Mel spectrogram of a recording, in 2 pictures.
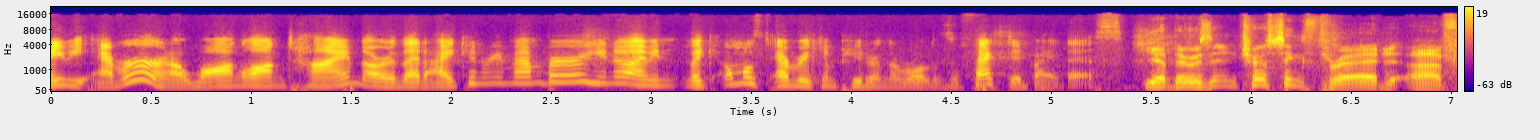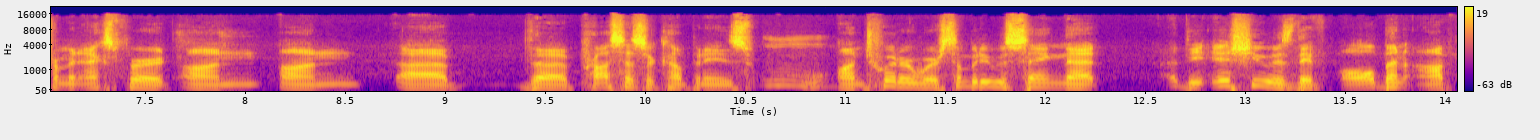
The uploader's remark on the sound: Live from CES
